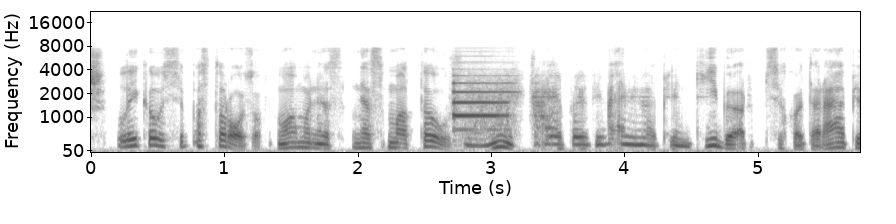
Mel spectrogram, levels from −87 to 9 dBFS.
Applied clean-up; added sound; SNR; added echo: neural diffusion model UNIVERSE++.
